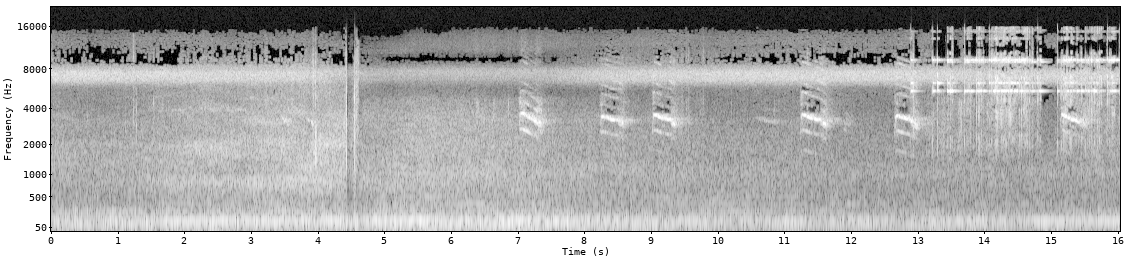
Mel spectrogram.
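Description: Outdoor creek-side ambience: a steady high insect trill over a low steady hum, with one sharp click about four seconds in. From about seven seconds on, a bird repeats short, downward-slurred chirps every second or two.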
